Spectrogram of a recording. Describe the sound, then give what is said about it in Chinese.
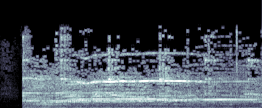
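A loud crowd cheers and shouts slogans together, voices blending into a dense, steady roar that bursts in abruptly after a brief silence and holds without letting up, as diplomats, well-wishers and demonstrators watch the Cuban flag raised outside the newly opened Cuban embassy in Washington. “在欢呼声和口号声中，外交官、祝福者和示威者都在观看古巴国旗在新成立的大使馆外面升起。”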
